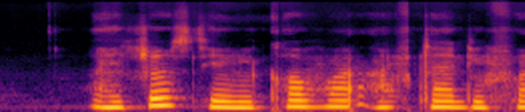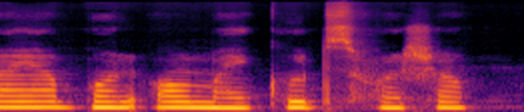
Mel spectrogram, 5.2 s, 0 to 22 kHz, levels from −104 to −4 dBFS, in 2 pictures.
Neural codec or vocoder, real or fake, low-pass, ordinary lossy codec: codec, 44.1 kHz, 7.8 kbps, DAC; fake; 19.8 kHz; none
